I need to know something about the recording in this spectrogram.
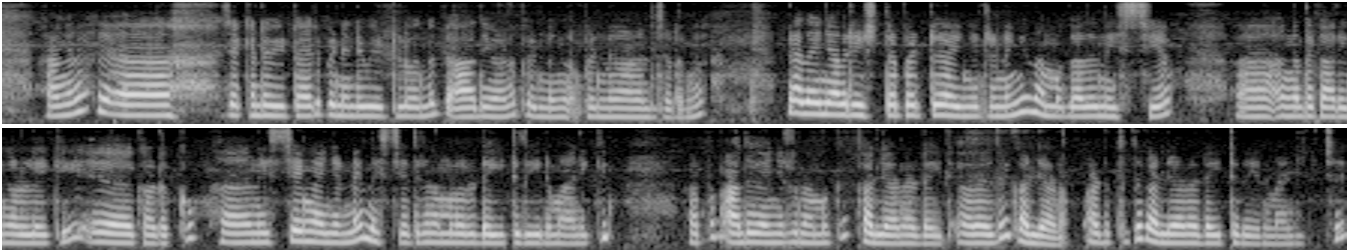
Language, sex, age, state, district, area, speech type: Malayalam, female, 18-30, Kerala, Kozhikode, rural, spontaneous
